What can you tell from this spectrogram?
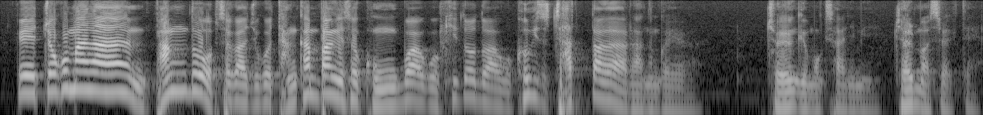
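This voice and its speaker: A male pastor preaching a sermon, telling a story with lively delivery and acting out the quotes. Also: a little high. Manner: animated storytelling, acts out quotes.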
